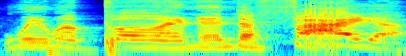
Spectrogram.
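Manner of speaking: high slow shouting corner trainer; Teddy Atlas shout. Retold or imitated. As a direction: bellow to fire up the fighter. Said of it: "my best impression of a boxing trainer is probably Teddy".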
